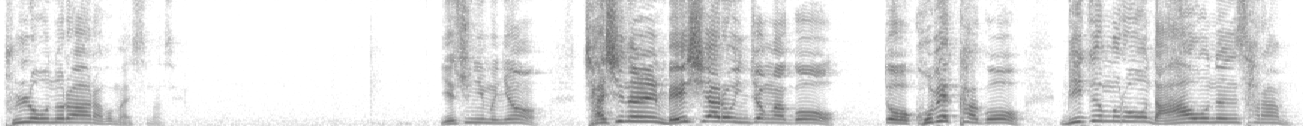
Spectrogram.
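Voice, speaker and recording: A man's voice: high voice, bright, forceful tone. A male pastor preaching a sermon, telling the story and putting rhetorical questions to the congregation. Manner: dramatizes quoted voices.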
